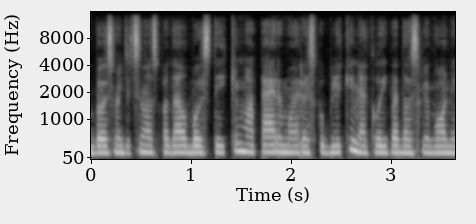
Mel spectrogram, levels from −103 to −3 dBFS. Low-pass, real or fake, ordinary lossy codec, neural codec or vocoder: 14.4 kHz; fake; AAC, 64 kbps; codec, 32 kHz, 1.9 kbps, SNAC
